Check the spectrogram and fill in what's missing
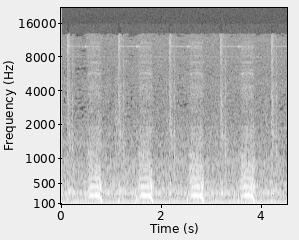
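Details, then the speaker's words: Lansinoh Affinity Pro double electric breast pump: rhythmic motor pulses about once a second, each a rising whir with a click over a steady hum, as it automatically switches to cycle mode at two minutes; three cycling levels. "so at two minutes you notice it switches to the cycle on its own you see there in the corner so you have three different levels of cycling"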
